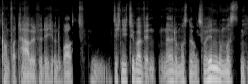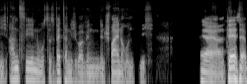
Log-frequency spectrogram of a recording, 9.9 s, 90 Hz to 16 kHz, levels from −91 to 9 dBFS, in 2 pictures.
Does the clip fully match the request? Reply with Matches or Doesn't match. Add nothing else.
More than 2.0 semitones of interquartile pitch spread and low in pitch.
Matches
